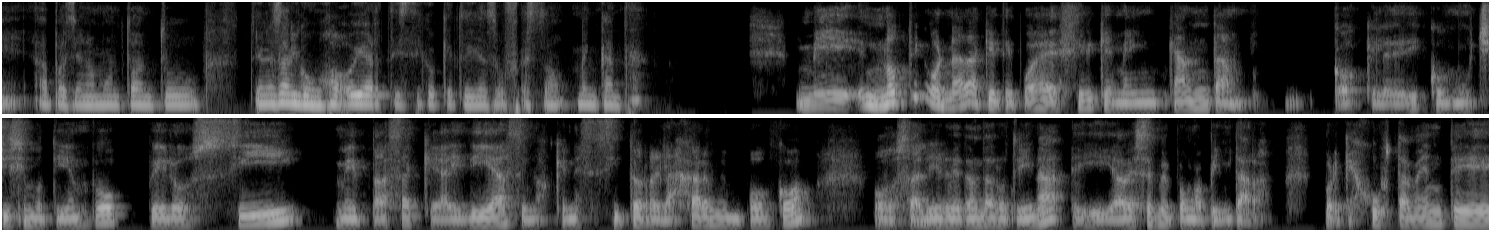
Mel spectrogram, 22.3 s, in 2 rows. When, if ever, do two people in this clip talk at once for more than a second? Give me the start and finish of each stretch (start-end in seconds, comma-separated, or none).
none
